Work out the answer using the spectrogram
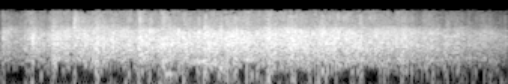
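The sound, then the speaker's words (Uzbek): A theatre audience applauds after an Uzbek actor's stage monologue. The clapping is loud, dense and sustained, with no break, and tapers slightly at the close. “Albatta, aktyor uchun eng oliy mukofot bu el yurtni olqishi, qarsaklar.”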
